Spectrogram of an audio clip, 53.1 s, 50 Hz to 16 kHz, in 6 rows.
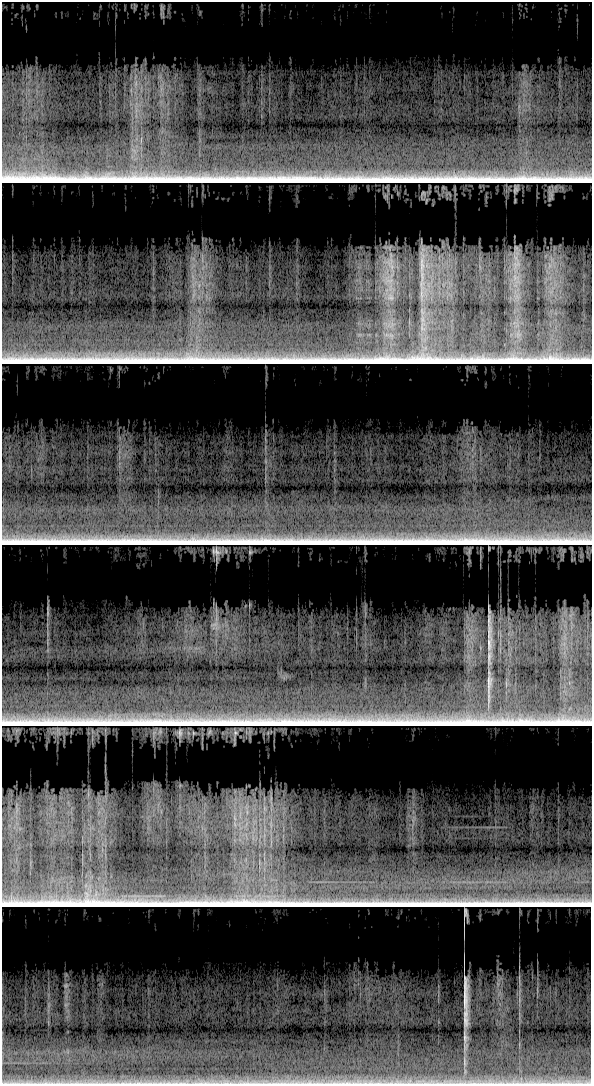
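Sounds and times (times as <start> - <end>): coach engine and road rumble: 0.0 - 53.0
knocks and rattling: 33.4 - 40.0.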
